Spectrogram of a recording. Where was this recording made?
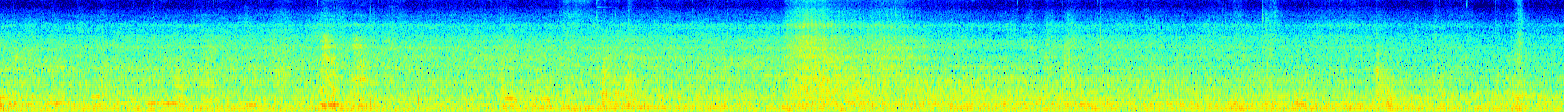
in a residential area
